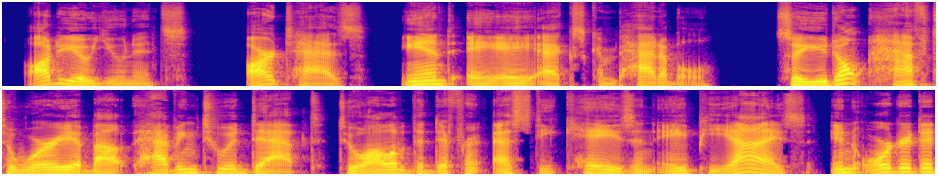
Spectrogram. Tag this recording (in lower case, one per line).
speech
